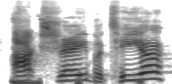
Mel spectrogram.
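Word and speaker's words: Akshay Bhatia: Ashe Batia. Pretty sure that's how you pronounce his name.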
